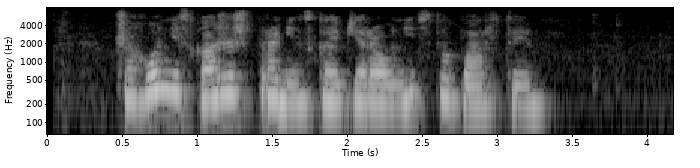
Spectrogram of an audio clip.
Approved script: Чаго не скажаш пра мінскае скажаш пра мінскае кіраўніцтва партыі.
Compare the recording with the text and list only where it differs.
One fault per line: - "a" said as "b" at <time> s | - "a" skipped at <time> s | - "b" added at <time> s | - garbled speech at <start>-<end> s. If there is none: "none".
- "скажаш пра мінскае" skipped at 1.9 s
